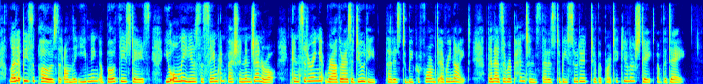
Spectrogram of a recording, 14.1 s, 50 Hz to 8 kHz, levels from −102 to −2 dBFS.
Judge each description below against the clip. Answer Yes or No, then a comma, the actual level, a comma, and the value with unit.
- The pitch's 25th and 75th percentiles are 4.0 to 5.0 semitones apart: No, average, 3.4 semitones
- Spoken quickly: Yes, fast, 215 wpm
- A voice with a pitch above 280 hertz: Yes, very high, 290 Hz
